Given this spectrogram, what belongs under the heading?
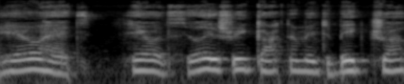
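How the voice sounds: The reading sounds natural.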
